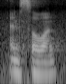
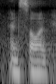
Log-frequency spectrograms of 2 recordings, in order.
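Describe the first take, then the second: Both takes have the same delivery.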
